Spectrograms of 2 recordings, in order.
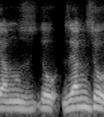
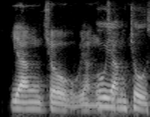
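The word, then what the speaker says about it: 扬州: Kota kampusnya ada di Yangzhou ya? Bacanya Yangzhou, bener ya? Yangzhou. Yangzhou. Aduh, saya di Taiwan tapi bacanya masih salah, Yangzhou.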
